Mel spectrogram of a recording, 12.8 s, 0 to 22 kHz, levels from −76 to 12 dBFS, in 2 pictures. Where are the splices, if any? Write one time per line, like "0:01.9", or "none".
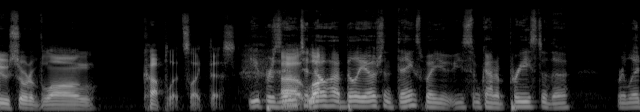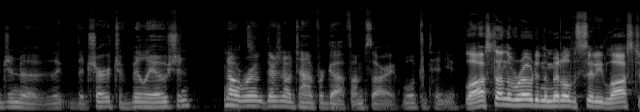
0:08.6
